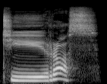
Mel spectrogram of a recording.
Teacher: So just like chrysos, we hold the upsilon for longer, but the accent, i.e. the stress, is on the os. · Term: long Upsilon, long upsilon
